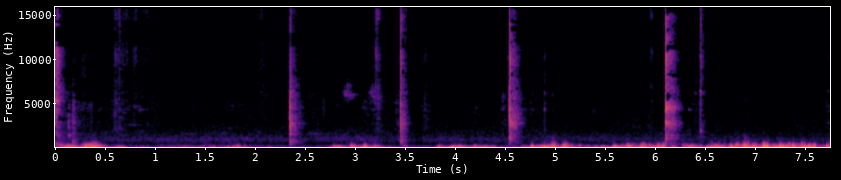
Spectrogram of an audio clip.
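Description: Farrier's hand work on a horse's hoof: low, uneven rubbing and scuffing with about five sharp clicks scattered through.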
